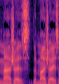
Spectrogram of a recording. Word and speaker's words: Magi: I know that, but if you don't know what the Magi's are, and I'm not pronouncing that correctly. – Yeah, so, Magi, you got it.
